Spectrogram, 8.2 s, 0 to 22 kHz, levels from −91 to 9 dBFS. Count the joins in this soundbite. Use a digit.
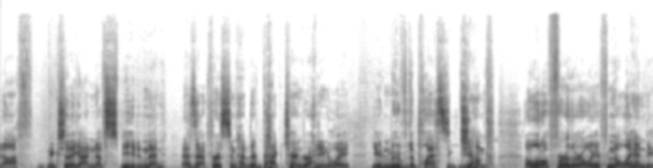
0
